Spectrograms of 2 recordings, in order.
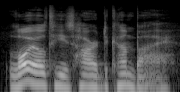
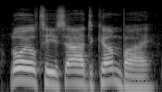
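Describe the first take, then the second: First: It is read in his plain own voice. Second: It is read in a put-on Cockney accent.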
